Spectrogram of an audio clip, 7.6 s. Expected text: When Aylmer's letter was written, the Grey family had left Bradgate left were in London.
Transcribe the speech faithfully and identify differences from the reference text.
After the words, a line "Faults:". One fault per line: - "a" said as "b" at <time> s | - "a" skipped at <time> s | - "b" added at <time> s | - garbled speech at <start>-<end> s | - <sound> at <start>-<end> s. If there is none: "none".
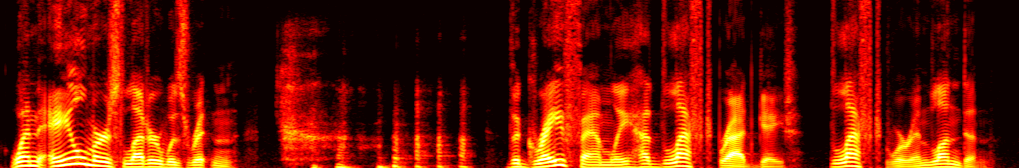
When Aylmer's letter was written, the Grey family had left Bradgate left were in London.
Faults:
- laugh at 2.1-3.6 s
